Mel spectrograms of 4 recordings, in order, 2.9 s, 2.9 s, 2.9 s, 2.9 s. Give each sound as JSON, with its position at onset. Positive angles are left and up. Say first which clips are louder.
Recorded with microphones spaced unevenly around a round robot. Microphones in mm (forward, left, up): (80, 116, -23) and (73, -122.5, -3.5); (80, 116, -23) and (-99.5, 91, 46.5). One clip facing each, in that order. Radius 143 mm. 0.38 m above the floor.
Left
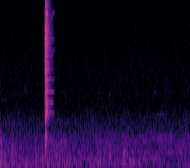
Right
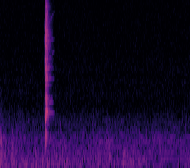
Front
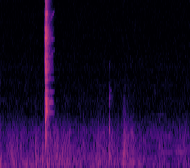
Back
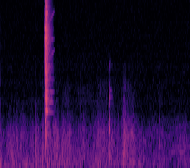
{"t": 0.7, "sound": "a camera shutter", "louder": "left 1 dB, back 1 dB", "azimuth_deg": 100}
